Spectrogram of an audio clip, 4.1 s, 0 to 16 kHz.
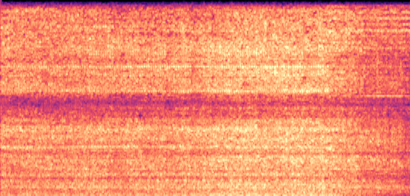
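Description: A Kioti DK6010SE HST cab tractor engine idles with a steady low rumble and a broad mechanical hum that drops away near the end. No voices are present.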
